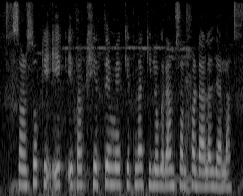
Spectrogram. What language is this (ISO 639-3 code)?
bho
